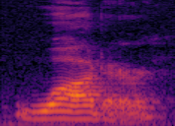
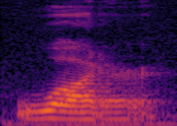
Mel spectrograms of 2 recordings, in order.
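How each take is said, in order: First: The middle T becomes a soft D. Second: The middle T becomes a soft D.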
